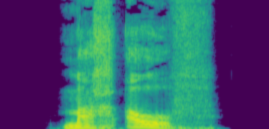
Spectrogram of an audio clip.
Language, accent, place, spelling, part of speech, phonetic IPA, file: German, Germany, Berlin, mach auf, verb, [ˌmax ˈaʊ̯f], De-mach auf.ogg
- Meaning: 1. singular imperative of aufmachen 2. first-person singular present of aufmachen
